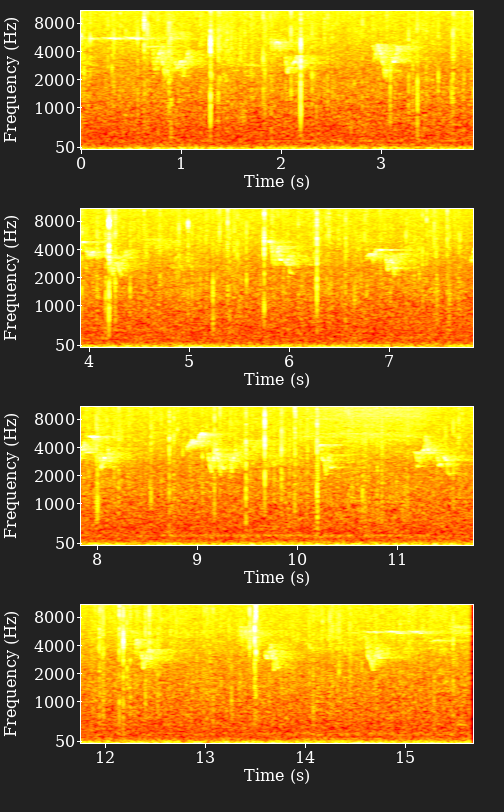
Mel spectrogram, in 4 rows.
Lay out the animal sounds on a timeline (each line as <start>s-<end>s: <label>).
0.0s-1.2s: Black-throated Green Warbler (Setophaga virens)
0.0s-15.7s: Red-eyed Vireo (Vireo olivaceus)
10.1s-11.4s: Red Squirrel (Tamiasciurus hudsonicus)
14.2s-15.7s: Black-throated Green Warbler (Setophaga virens)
